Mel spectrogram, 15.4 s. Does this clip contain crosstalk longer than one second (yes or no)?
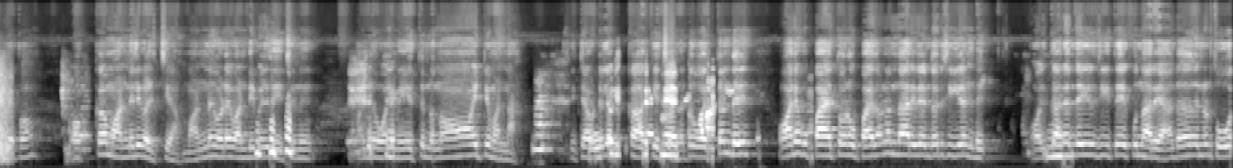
yes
